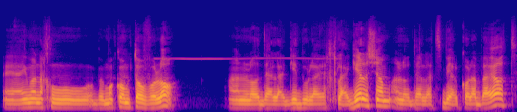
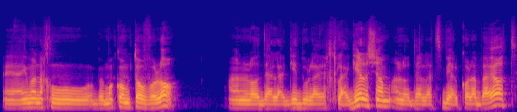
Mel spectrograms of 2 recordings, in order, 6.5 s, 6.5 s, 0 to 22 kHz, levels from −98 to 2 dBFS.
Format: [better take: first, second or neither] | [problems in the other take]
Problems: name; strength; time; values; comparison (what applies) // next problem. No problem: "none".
second | high-pitched whine; faint; from 2 to 4.5 s; 3 kHz, 30 dB below the speech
